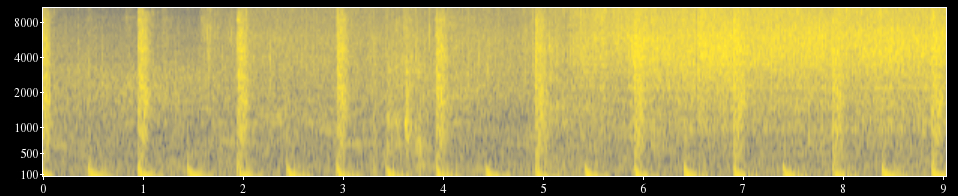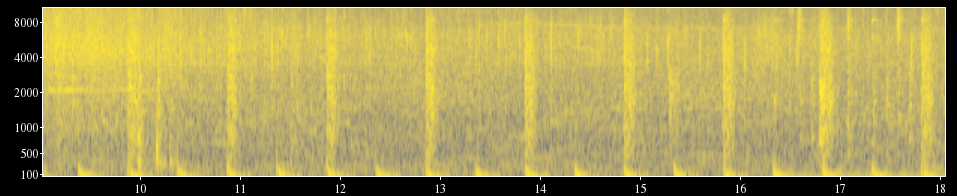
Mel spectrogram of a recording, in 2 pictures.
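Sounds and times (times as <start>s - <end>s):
background music with steady beat: 0.0s - 18.0s
food sizzling in a wok: 0.0s - 18.0s.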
